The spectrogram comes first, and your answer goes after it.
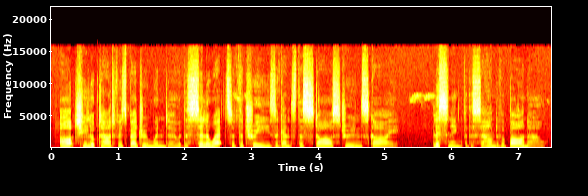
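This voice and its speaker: A woman narrating a children's picture book as its author, in an expressive, measured storytelling manner. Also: lowish voice, dry recording. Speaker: author reading their own picture book.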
